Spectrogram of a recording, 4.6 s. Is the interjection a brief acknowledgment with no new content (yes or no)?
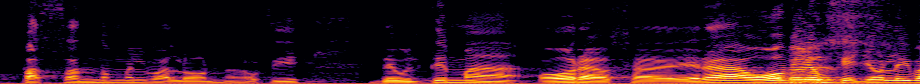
yes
